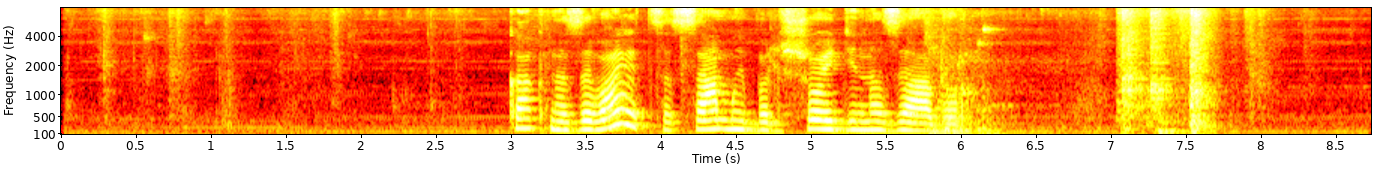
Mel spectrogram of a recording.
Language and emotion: Russian, neutral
